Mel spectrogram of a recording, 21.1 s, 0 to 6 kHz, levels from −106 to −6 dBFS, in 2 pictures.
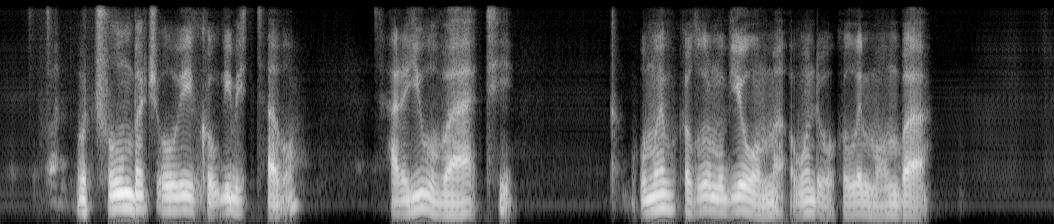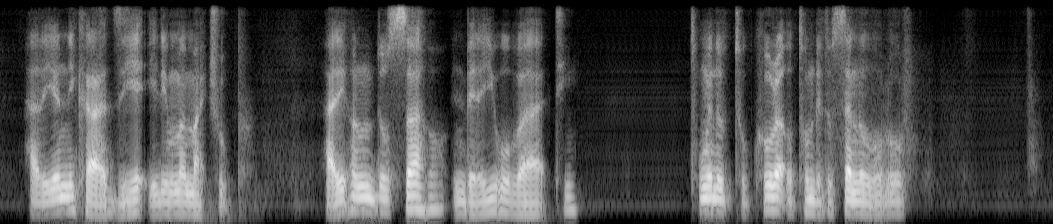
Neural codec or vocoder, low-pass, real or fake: codec, 16 kHz in and 24 kHz out, 0.9 kbps, LongCat-Audio-Codec, four codebook decoder; 5.4 kHz; fake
